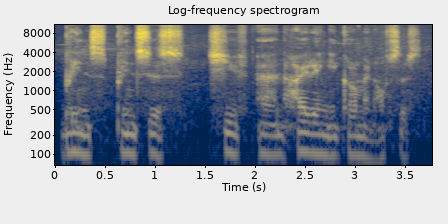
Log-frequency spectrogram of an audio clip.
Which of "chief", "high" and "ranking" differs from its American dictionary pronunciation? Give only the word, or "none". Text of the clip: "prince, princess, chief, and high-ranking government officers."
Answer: ranking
